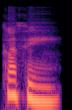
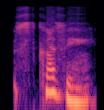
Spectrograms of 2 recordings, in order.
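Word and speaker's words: SCSI: the other components of the computer scuzzy is pronounced scuzzy scuzzy in ics that is used in situations where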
